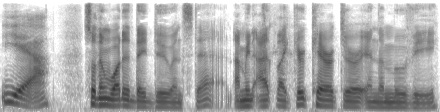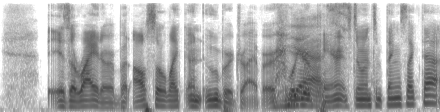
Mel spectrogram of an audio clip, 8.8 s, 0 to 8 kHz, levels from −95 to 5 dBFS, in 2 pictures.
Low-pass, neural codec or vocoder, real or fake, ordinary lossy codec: 7.2 kHz; none; real; MP3, 64 kbps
